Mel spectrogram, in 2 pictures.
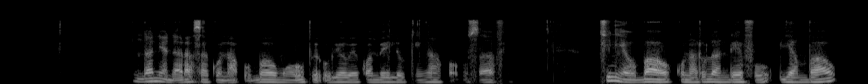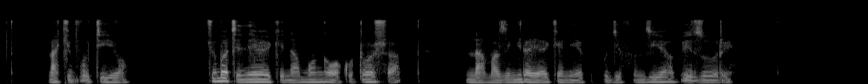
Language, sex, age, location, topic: Swahili, male, 18-24, Kisumu, education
